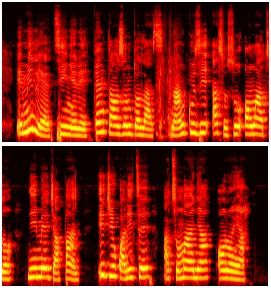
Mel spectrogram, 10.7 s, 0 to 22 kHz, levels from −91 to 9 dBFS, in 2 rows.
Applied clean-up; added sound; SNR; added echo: neural mask model RNNoise.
